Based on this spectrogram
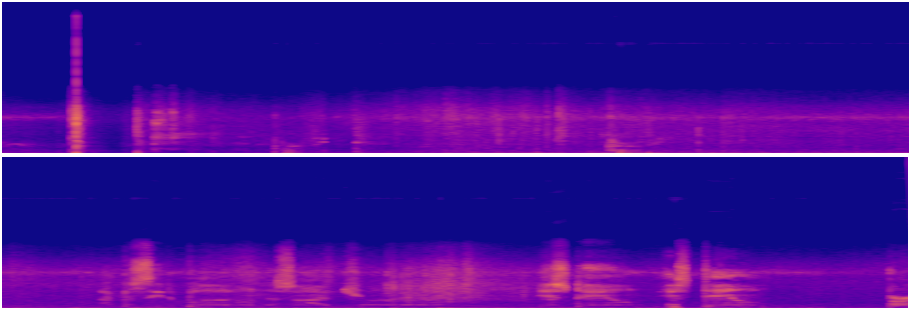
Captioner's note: whispering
